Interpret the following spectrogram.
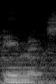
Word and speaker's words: Amos: to get adrian aim is it amos or amos because i hear people say it amos but most of the time you pronounce that last name a miss but whatever he's getting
